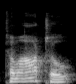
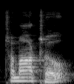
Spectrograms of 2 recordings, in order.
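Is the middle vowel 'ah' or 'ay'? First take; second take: ah; ah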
